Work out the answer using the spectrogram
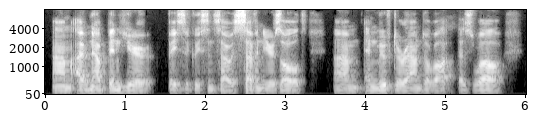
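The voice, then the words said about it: Speaks with a foreign accent. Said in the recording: “As you can probably tell from my accent, I have overseas connections”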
